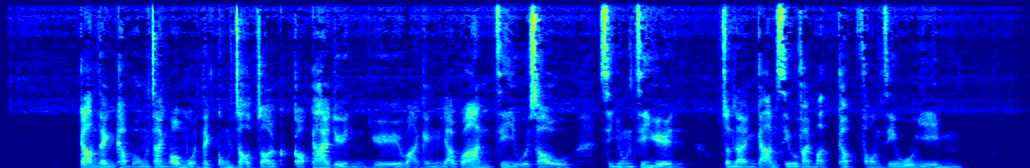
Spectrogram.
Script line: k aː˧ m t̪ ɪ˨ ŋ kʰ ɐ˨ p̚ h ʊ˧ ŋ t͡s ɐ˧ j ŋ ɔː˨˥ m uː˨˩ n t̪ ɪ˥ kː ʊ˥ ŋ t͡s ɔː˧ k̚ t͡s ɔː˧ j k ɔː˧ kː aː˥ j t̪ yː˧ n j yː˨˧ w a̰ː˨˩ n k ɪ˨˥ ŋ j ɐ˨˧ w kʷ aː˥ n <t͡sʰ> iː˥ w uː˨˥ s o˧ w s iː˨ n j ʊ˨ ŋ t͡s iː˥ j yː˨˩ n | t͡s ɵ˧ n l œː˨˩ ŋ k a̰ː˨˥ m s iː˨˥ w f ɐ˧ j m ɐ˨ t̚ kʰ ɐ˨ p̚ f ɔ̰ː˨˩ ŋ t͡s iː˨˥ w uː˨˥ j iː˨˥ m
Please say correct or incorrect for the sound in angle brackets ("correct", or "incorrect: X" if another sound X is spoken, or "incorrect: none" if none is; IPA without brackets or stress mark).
incorrect: t͡s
